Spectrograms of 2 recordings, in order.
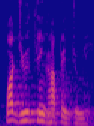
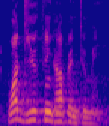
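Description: The two takes are said the same way.

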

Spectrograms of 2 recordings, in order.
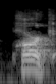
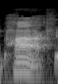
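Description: First: "park" with the R sounded; "park" in general American; standard "park". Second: "park" with the R dropped; "park" in a Boston accent. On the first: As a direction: say park with a clear R. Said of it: "I change little words". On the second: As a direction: say park as "pahk". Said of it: "that's an obvious one". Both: Shown as a demonstration.

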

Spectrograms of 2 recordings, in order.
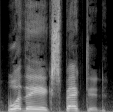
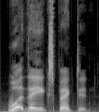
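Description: No difference in how they are said.

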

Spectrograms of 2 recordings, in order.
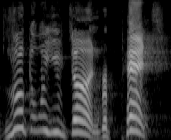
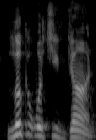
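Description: First: Much higher, louder, hammed-up accusing shout; mock condemning shout. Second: Said in the usual way. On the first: Church imagined scolding a sinner, mock angry shout. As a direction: bark it like a furious judge. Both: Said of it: "we think that we're gonna tell them".

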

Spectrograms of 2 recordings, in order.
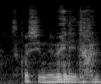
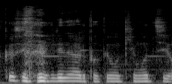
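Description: First: Said in the usual way. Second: Emphatic reread. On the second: Shown as a demonstration.

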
